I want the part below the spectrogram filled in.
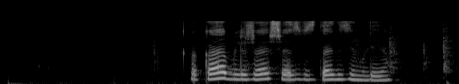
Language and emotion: Russian, neutral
